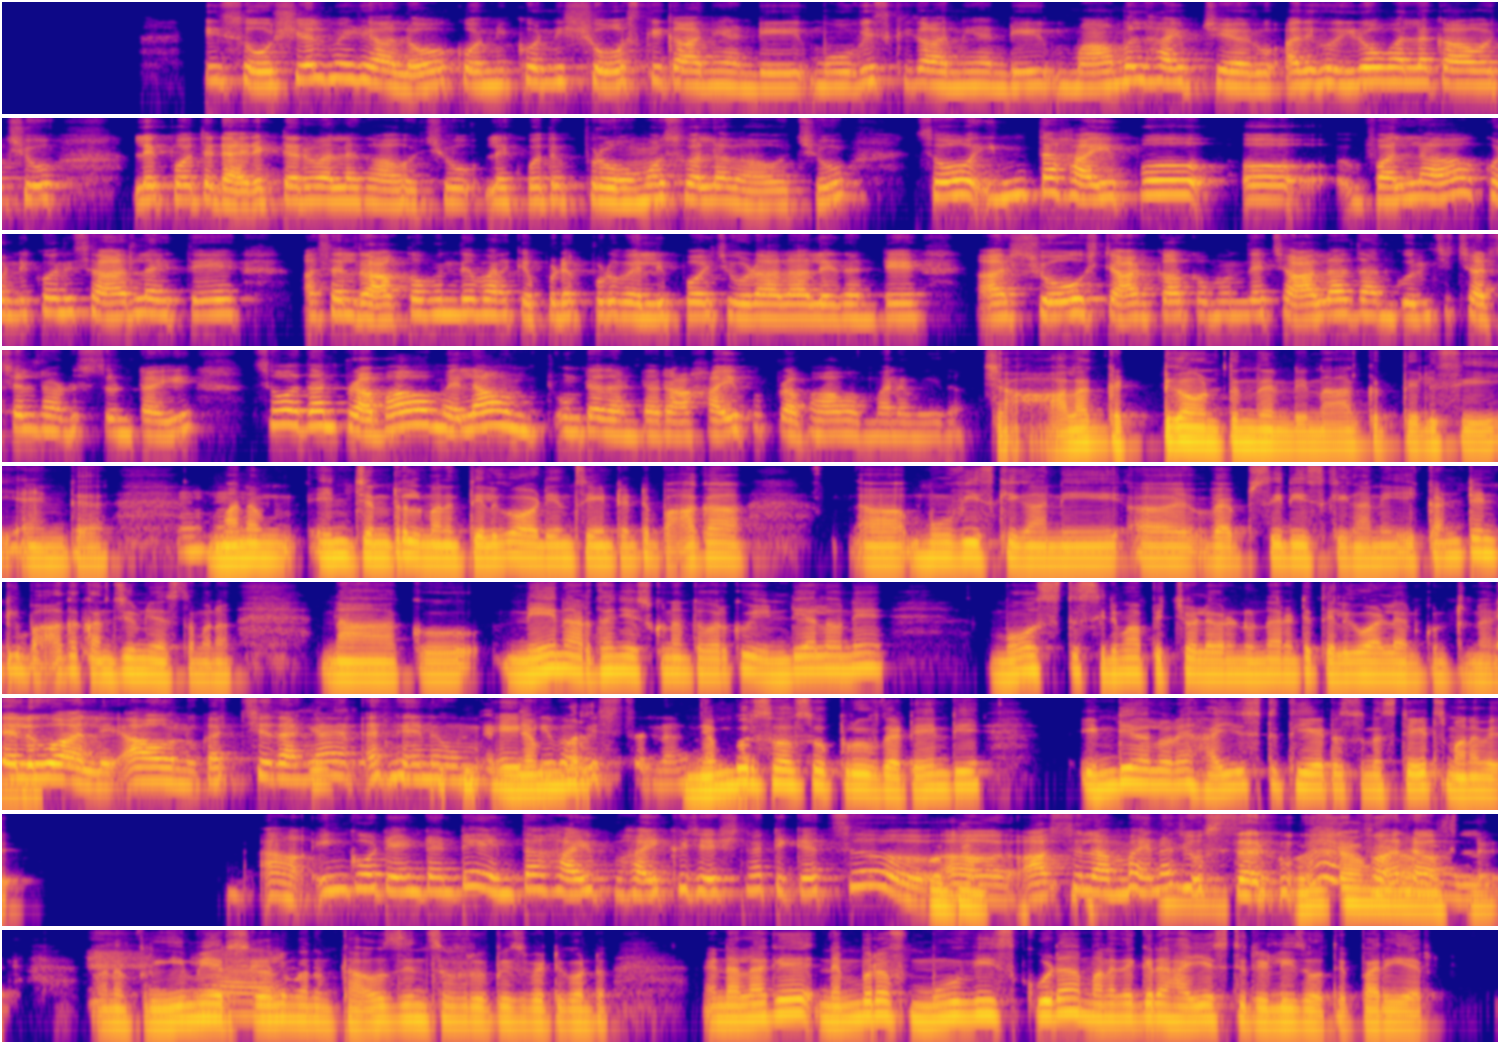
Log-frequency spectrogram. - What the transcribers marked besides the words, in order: in English: "సోషల్ మీడియాలో"; in English: "షోస్‌కి"; in English: "మూవీస్‌కి"; in English: "హైప్"; in English: "ప్రోమోస్"; in English: "సో"; in English: "షో స్టార్ట్"; in English: "సో"; in English: "హైప్"; stressed: "చాలా గట్టిగా"; in English: "అండ్"; in English: "ఇన్ జనరల్"; in English: "ఆడియన్స్"; in English: "మూవీస్‌కి"; in English: "వెబ్ సీరీస్‌కి"; in English: "కంటెంట్‌కి"; in English: "కన్జ్యూమ్"; in English: "మోస్ట్"; unintelligible speech; in English: "నంబర్స్ నంబర్స్ ఆల్ సో, ప్రూవ్ దట్"; in English: "హయ్యెస్ట్ థియేటర్స్"; in English: "స్టేట్స్"; other background noise; in English: "హైప్ హైక్"; in English: "టికెట్స్"; chuckle; unintelligible speech; laughing while speaking: "అమ్మి అయినా చూస్తారు మన వాళ్ళు. యాహ్!"; in English: "థౌసండ్స్ ఆఫ్ రూపీస్"; in English: "అండ్"; in English: "నంబర్ ఆఫ్ మూవీస్"; in English: "హయ్యేస్ట్ రిలీజ్"; in English: "పర్ ఇయర్"
- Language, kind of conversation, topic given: Telugu, podcast, సోషల్ మీడియాలో వచ్చే హైప్ వల్ల మీరు ఏదైనా కార్యక్రమం చూడాలనే నిర్ణయం మారుతుందా?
